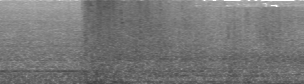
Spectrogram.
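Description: Water splashes.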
